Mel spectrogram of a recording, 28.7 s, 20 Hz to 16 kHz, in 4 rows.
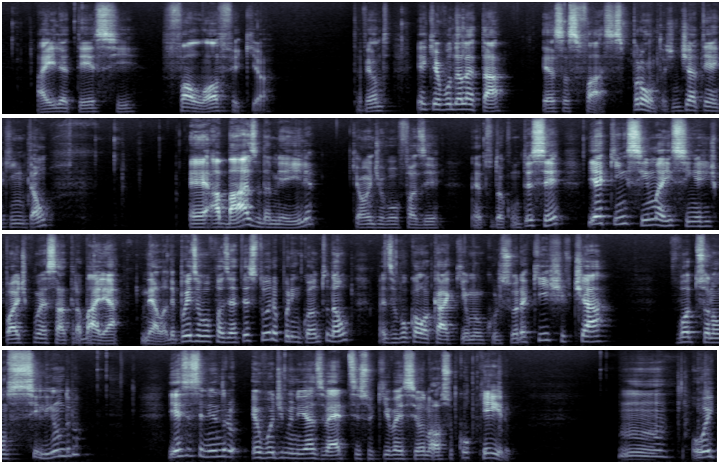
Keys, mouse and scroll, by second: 0.2 s, 0.8-5.6 middle drag, 5.6 Delete, 5.8-6.9 middle drag, 6.9 z, 7.1 z, 7.9 scroll down 2, 8.1 middle click, 8.4 Tab, 8.5 scroll up 3, 8.8-11.8 middle drag, 12.2-12.7 scroll up 5, 13.0-14.1 middle drag, 14.1-14.7 scroll up 2, 14.7-15.4 middle drag, 15.4 scroll down 3, 15.9-16.4 shift+middle drag, 16.4 Tab, 16.6 scroll up 3, 17.0 Tab, 17.3-18.3 middle drag, 22.9 scroll up 3, 26.4-28.6 drag.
